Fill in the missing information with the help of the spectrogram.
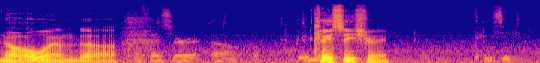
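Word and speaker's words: Hsieh: Casey Shea. Casey. I may be mispronouncing his name. H-S-I-E-H. Yeah. I see. Say.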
